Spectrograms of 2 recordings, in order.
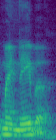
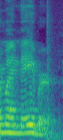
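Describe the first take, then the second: First: "neighbor" ending in "-uh", no R; soft A ending. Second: "neighbur" with a firm final R, louder; hard R ending. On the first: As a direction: drop the final R of "neighbor". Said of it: "with a soft A at the end". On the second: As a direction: sound the R fully at the end of "neighbur". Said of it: "use the hard R for". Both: Shown as a demonstration.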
